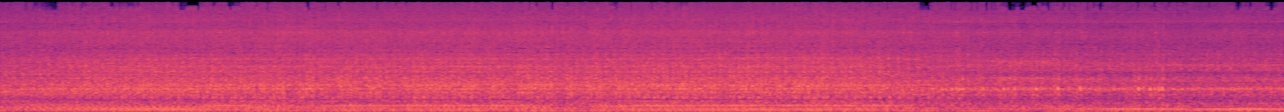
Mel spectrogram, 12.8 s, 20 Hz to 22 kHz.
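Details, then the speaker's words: Truck in for check engine light with a correlation code, cold start after sitting overnight, noisy about 45 seconds: idle with a coming-and-going metallic clatter over the hum; tensioners suspected, not confirmed. "Yeah, I think that's tensioners making noise."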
